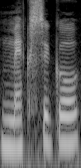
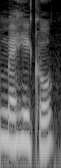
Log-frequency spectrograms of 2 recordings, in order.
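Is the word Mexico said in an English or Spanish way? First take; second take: English; Spanish. First: It is said with an English pronunciation. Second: It is said with a local Spanish pronunciation.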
